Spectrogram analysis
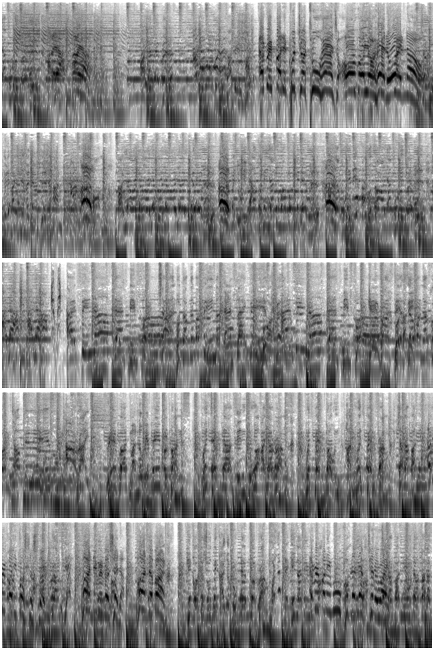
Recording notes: LIVE ON JULY 28. Live audio from Island Saturdays.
